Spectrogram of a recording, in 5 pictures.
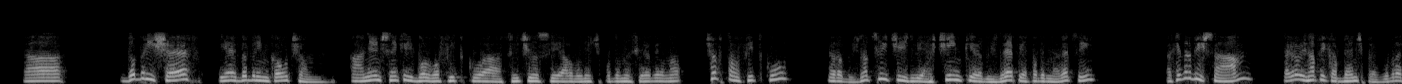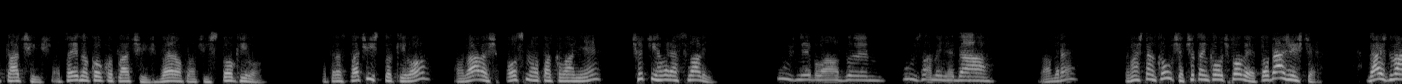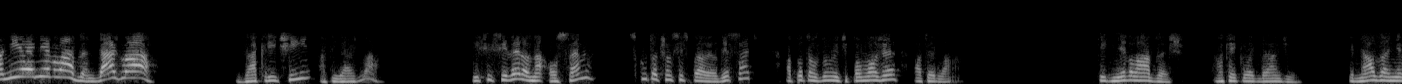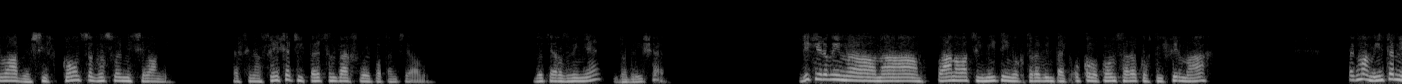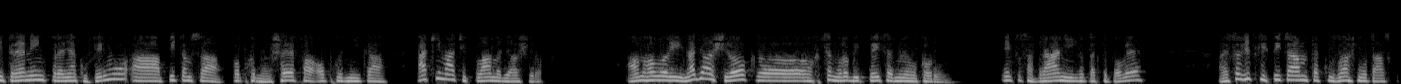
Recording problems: garbled, watery; badly; nothing above 4 kHz

